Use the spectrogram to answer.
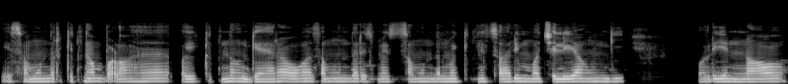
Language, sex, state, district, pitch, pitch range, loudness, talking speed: Hindi, male, Uttar Pradesh, Jyotiba Phule Nagar, 135 Hz, 130-140 Hz, -18 LUFS, 165 wpm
